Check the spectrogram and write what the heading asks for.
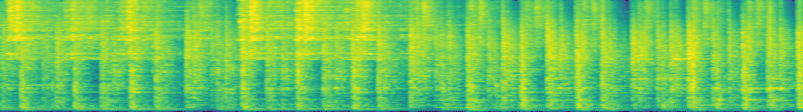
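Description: Santal festival drumming: large bowl-shaped tamak' kettle drums and a tumdak' barrel drum beaten together in a fast, dense rhythm, with sharp high-pitched strikes among the drum beats.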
